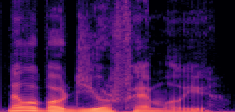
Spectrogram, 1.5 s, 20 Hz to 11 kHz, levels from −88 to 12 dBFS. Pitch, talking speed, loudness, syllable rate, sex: 120 Hz, 165 wpm, -16 LUFS, 5.7 syllables/s, male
